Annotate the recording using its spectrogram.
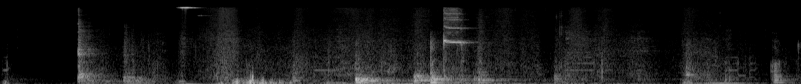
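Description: Valmet Otis lift's manual swing landing door opening and closing with sharp clicks and thumps, the loudest about two seconds in, and footsteps into the car. A short beep about four and a half seconds in as a floor button is pressed.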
